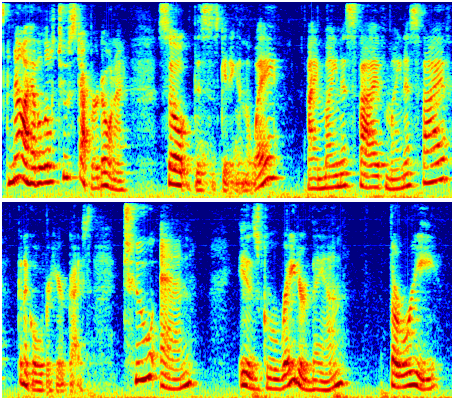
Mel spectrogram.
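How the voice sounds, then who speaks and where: Animated and somewhat breathy, a woman speaks at a medium pitch and moderate pace with very wide pitch swings, in a room with audible echo. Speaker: math teacher. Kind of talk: tutorial.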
